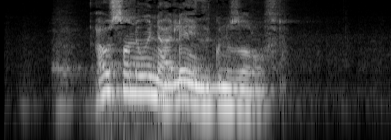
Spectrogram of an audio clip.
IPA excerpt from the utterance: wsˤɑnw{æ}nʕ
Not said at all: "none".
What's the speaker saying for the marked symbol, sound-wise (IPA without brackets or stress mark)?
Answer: i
